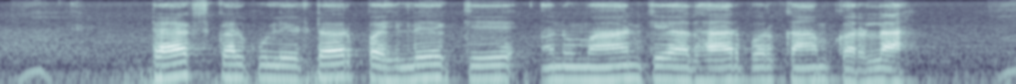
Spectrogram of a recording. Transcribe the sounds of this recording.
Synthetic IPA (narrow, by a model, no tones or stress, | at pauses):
ʈɛkskælkuleʈəɾpəɦilekeənumankead̪ʱaɾpəɾkamkəɾla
